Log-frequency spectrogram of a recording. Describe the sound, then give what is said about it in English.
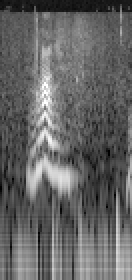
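A cat gives a drawn-out, rising-and-falling meow, then after a short pause starts a second meow that gets cut off at the end. “I'm Sassy. I'm a big fat cat.”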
